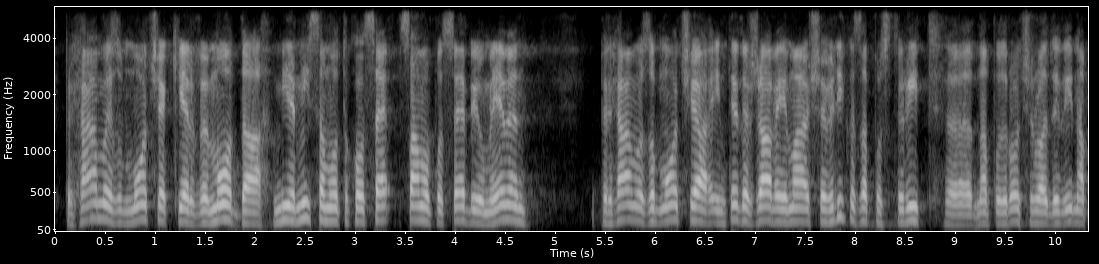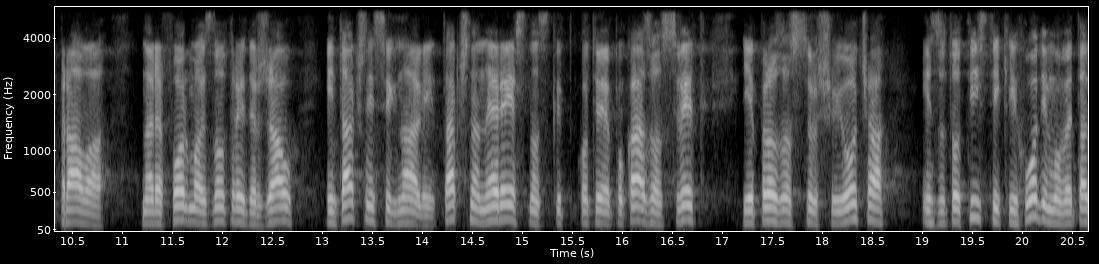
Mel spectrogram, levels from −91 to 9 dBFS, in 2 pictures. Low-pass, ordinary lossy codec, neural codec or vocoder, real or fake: 5.4 kHz; Opus, 24 kbps; codec, 16 kHz, 4 kbps, FreqCodec, larger model; fake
